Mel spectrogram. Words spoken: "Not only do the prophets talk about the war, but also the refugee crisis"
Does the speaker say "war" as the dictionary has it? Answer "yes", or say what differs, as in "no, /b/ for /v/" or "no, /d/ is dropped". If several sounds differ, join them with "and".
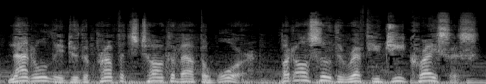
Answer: yes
